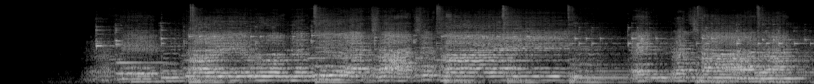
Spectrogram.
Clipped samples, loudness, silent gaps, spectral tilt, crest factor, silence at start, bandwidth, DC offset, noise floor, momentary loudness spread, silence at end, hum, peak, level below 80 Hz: under 0.1%; -21 LUFS; none; -4.5 dB/octave; 16 dB; 0.85 s; 17.5 kHz; under 0.1%; -75 dBFS; 6 LU; 0 s; none; -6 dBFS; -58 dBFS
